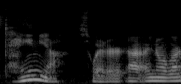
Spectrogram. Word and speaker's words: Tegna: I really want to knit the Caitlin Hunter pattern, I think it's Tegna sweater. I know a lot of people call it Tegna. It's spelled T-E-G-N-A, but I believe it's pronounced Tegna.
